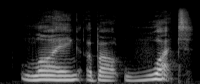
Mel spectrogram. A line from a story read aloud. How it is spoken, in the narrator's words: he growled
